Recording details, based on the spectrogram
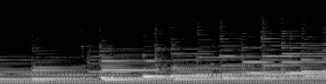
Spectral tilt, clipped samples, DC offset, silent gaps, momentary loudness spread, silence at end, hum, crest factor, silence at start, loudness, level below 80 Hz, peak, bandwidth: -9 dB/octave; under 0.1%; under 0.1%; none; 7 LU; 0 s; none; 16 dB; 0 s; -22 LUFS; -46 dBFS; -6 dBFS; 7.4 kHz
